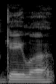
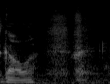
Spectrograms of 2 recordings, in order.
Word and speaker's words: gala: if you're from Texas Gayla which is incorrect it's Gala I now you've angered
